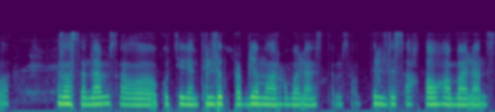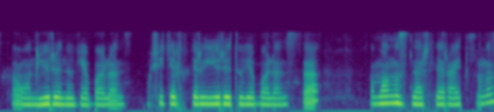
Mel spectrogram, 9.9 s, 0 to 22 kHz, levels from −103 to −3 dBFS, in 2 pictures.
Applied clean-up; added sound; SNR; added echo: none; none; none; none.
